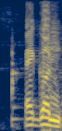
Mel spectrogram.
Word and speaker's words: Pegon: Pegon apa Pegon bacanya? Pegon, Pegon Pak.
